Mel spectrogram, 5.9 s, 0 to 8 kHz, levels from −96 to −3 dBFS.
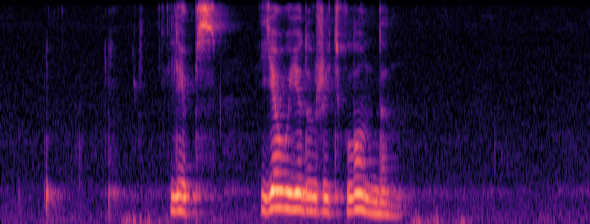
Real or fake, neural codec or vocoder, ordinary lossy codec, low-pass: real; none; none; none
